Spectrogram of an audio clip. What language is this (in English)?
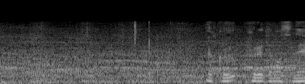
Japanese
